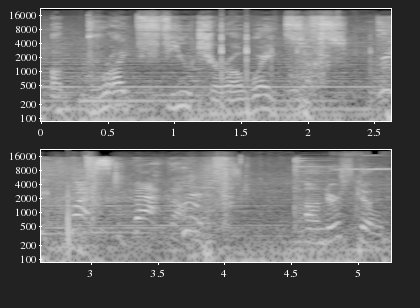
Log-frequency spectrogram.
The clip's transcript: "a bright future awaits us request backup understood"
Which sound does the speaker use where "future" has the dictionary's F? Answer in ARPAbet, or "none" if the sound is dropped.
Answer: F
